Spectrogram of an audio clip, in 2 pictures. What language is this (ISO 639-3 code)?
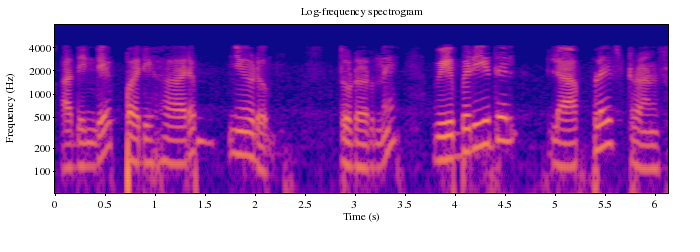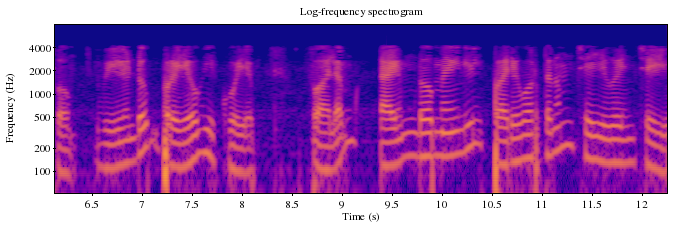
mal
